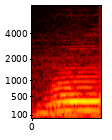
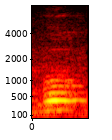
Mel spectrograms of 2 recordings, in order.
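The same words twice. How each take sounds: First: The vowel is stretched out long. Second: The vowel is cut off with a jerk. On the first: "টান দেওয়া যেমন বু" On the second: "ঝটকা দেওয়া যেমন বু"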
